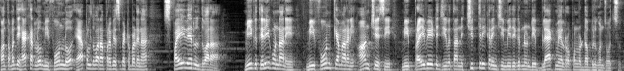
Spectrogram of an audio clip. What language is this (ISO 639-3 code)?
tel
